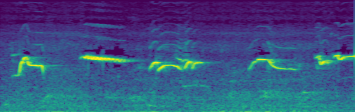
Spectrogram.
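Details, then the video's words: Close white-necked thrush, São Paulo state, Brazil, giving its mateiro song: bright slurred whistles, some rising and some falling, in quick succession with brief gaps. "Sabia coleira canto mateiro SP"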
